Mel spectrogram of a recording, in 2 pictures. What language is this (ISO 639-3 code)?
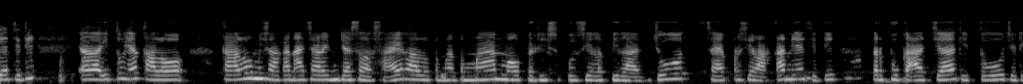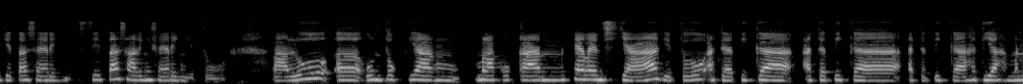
ind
